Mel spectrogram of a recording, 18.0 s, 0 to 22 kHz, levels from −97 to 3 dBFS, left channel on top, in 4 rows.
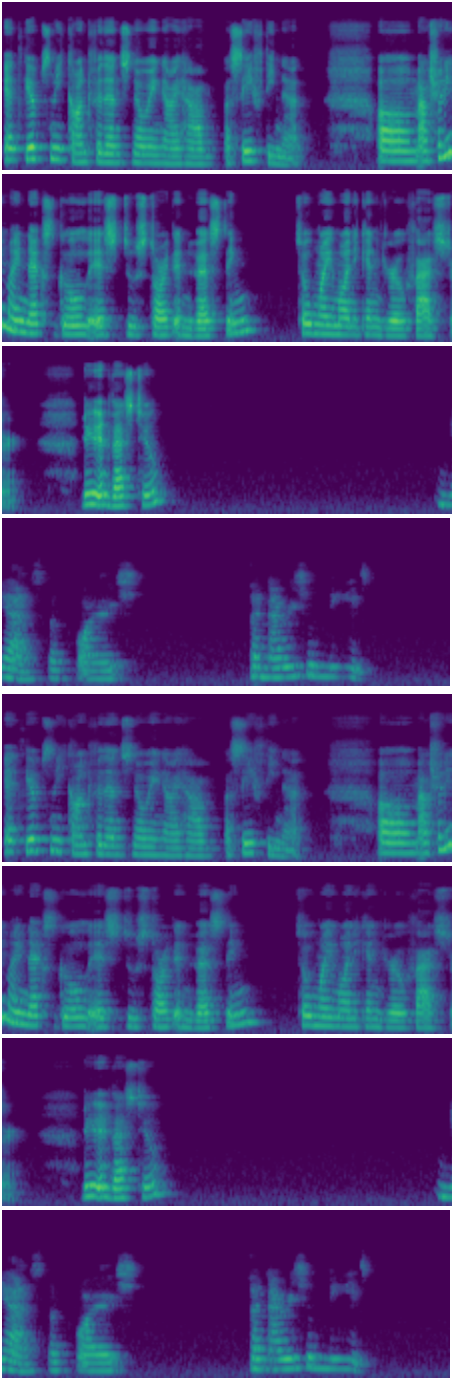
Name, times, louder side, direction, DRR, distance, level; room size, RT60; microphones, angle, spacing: voice 1, 0.0-3.0 3.3-7.0 7.4-9.1 9.4-10.6, left 5 dB, 65° left, 0.7 m, -31 dB
voice 2, 13.3-14.8 16.0-17.1, right 3 dB, 75° right, 3.2 m, -40 dB
6.9 x 5.5 x 4.4 m
head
